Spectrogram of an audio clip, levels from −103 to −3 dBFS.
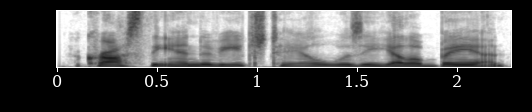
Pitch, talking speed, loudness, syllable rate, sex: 195 Hz, 265 wpm, -20 LUFS, 5.7 syllables/s, female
